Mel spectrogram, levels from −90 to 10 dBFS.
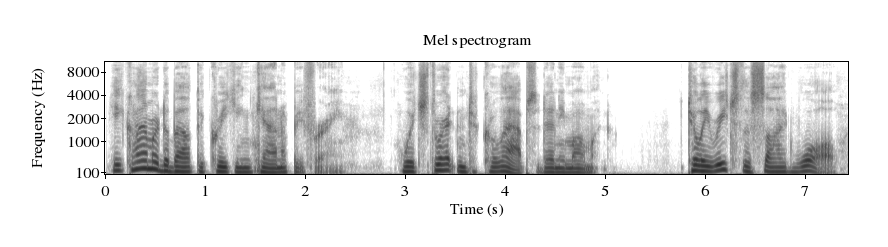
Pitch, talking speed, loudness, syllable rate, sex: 135 Hz, 160 wpm, -16 LUFS, 5.9 syllables/s, male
